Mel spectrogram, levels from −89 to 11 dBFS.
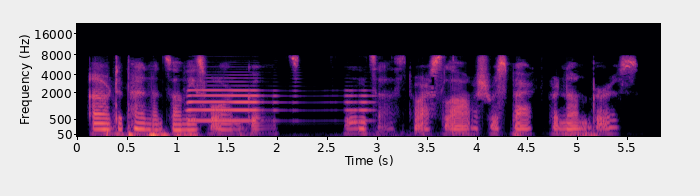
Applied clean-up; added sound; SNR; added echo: neural mask model RNNoise.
